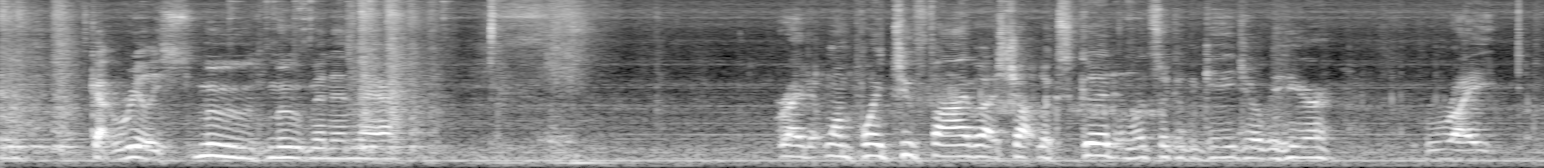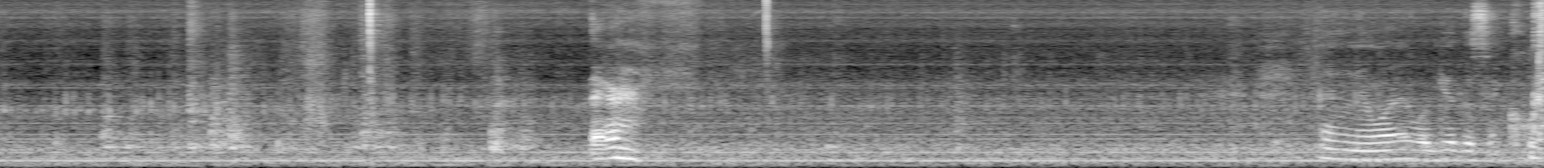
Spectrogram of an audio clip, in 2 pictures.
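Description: An espresso machine hums steadily as it pumps.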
